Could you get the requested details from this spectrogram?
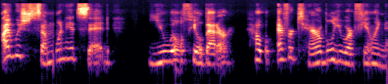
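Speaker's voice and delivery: tearful crying, voice cracking and breaking. Recalling a time of feeling terrible, the speaker talks while crying. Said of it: "I can't even say this without crying".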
